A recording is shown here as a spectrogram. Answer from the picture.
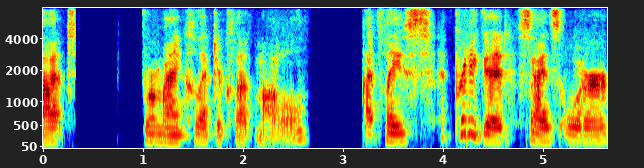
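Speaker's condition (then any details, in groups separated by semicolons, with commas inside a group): No condition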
